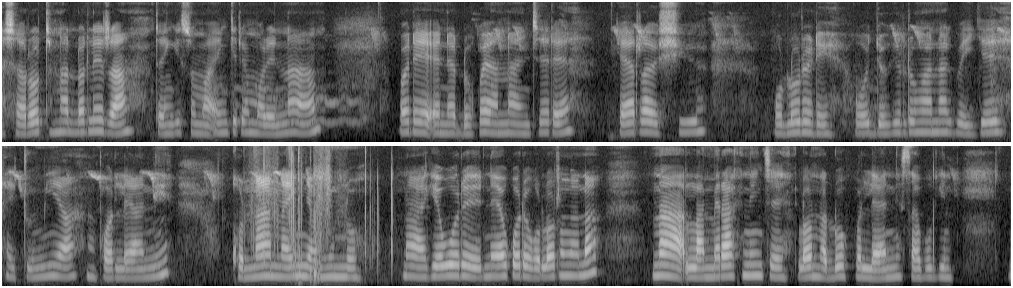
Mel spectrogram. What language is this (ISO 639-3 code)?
mas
